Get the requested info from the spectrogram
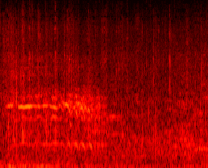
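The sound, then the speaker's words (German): A horse whinnies loudly for about two seconds over a steady bustle of big-city street traffic from before cars, with horse-drawn carts, horse omnibuses, cabs and many pedestrians; indistinct voices and traffic-like clatter continue after the neigh fades. “Viele Pferdefuhrwerke, Pferdeomnibusse und Droschken waren unterwegs.”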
